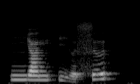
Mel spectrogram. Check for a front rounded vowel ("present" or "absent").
absent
